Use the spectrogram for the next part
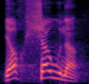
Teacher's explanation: شین کا مخرج ہے زبان کا درمیان، اوپر تالو کے درمیان سے شین ادا ہوتا ہے، اور اس میں ایک صفت تفشی بھی پائی جاتی ہے۔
